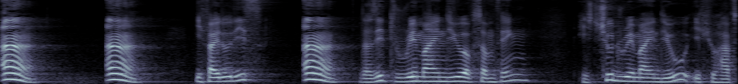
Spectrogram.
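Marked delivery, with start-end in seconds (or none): 0.0-1.4 high, loud un through a wide-open mouth; teacher showing the nasal un. Shown as a demonstration. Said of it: "opening it as wide as possible".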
